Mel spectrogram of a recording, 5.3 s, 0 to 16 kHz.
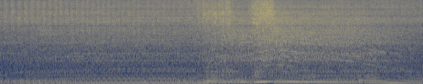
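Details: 1994 Toyota Tercel, compression 60 psi raised to 90 with Seafoam; after second can run through PCV vacuum line, engine revs then settles to lumpy, uneven, stumbling idle; misfire from low compression, owner suspects an intake or exhaust valve not sealing.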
